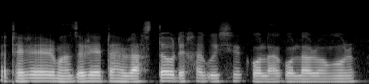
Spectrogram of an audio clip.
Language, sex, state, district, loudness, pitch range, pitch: Assamese, male, Assam, Sonitpur, -17 LUFS, 135-145 Hz, 140 Hz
